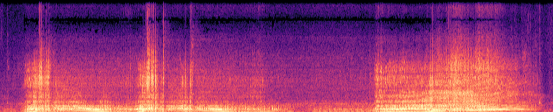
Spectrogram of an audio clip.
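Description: A stock Jaguar F-Type R engine revs hard in three bursts, each rising and falling with a raw, raspy roar, close by with brief pauses between.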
